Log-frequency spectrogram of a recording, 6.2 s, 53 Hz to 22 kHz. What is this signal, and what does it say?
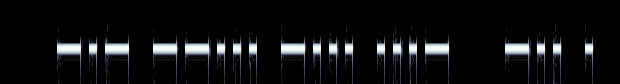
Morse code, heard as a keyed tone, about 15 wpm, 700 Hz. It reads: K7BV DE
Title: Practice QSO - Exchange 4 - Ending - 15wpm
